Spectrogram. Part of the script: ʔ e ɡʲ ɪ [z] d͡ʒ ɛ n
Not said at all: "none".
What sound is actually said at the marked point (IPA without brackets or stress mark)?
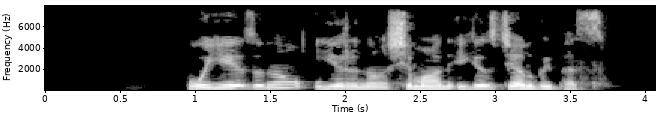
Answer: z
